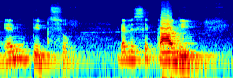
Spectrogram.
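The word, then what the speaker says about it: えんぴつ: এনপিৎসো এটাও বলার সময় বলে এমপিৎসো, মর মতো উচ্চারণ হয় এমপিৎসো, বাট লেখার সময় ন লিখতে হয় এনপিৎসো।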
